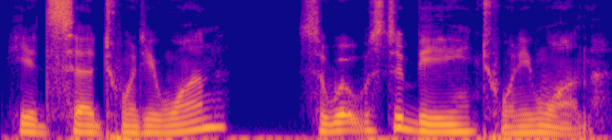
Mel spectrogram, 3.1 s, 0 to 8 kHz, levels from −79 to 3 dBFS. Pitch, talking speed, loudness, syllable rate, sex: 120 Hz, 235 wpm, -19 LUFS, 6.1 syllables/s, male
